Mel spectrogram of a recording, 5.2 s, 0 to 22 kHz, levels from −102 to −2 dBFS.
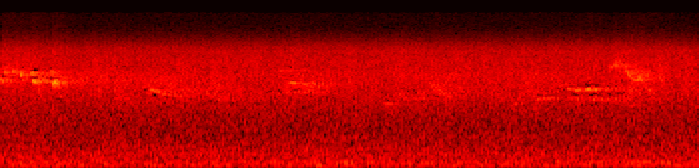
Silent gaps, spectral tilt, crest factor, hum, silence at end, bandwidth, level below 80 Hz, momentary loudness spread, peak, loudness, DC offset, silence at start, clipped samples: none; -1 dB/octave; 20 dB; none; 0 s; 16 kHz; -72 dBFS; 7 LU; -32 dBFS; -49 LUFS; under 0.1%; 0 s; under 0.1%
